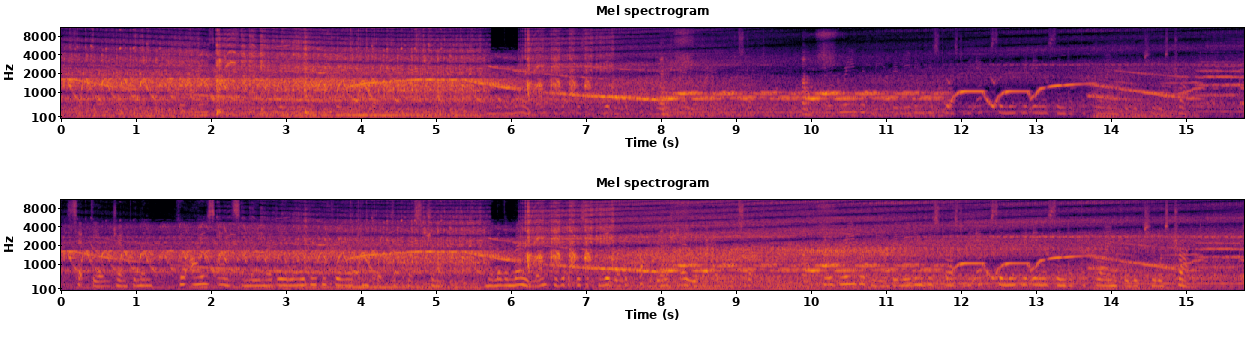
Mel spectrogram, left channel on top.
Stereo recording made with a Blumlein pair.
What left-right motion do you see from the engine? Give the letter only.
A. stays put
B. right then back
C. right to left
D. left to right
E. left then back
D.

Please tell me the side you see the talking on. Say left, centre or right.
right.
